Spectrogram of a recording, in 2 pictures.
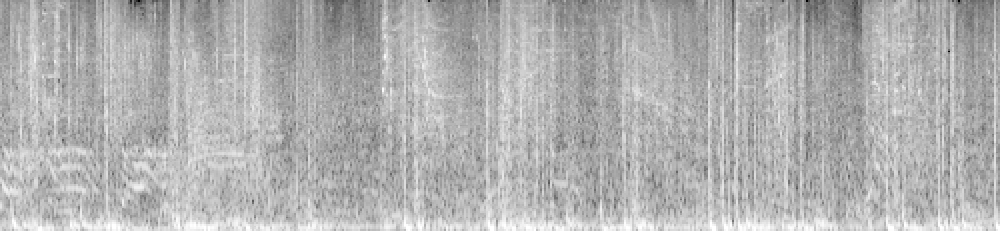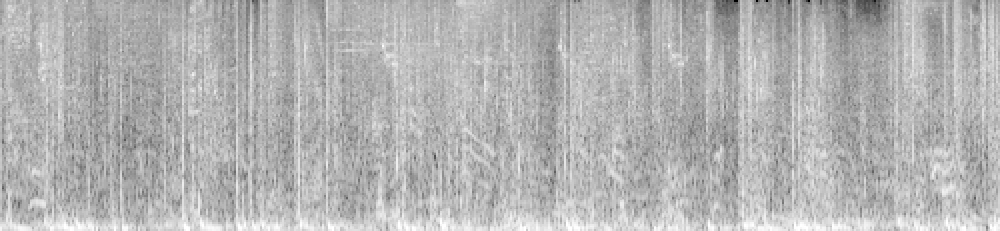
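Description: Punches, kicks and blasts from a fighting game hit hard and fast.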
